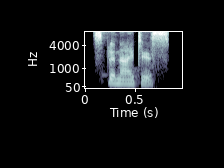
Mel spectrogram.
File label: "splenitis", Indian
